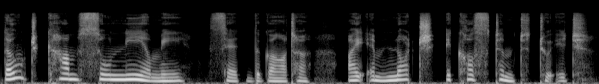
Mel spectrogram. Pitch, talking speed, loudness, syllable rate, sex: 190 Hz, 140 wpm, -18 LUFS, 3.4 syllables/s, female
